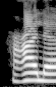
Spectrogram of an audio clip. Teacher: کلمت علی میں حرف العین ہے، عین کی ادائیگی حلق کے درمیان والے حصے سے ہے، لام کے بعد کھڑا زبر ہے اور اس پہ مد کا علامہ ہے۔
